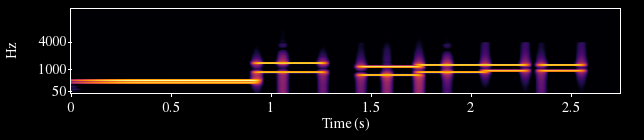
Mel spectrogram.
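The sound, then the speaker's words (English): A steady telephone dial tone hums for about a second, then gives way to a quick series of touch-tone keypad beeps in short bursts as a customer service line is dialed, clear with no voices. “You dial up, you get a familiar greeting.”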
